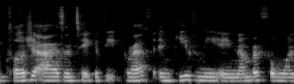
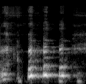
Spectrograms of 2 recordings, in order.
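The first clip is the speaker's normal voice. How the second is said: bright laugh; 14 semitones higher, 5 dB louder than usual. Real, not acted. A laugh after thanks.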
